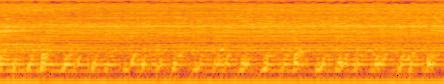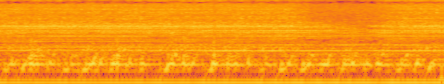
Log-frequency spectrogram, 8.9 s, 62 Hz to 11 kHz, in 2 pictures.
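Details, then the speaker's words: Vintage restored-then-repaired outboard, Monday start test after the fuel valve was opened with the engine already primed; old two-stroke buzzing at a steady pace with an even, crisp firing pattern and no misses; 5-minute run done; runs properly. "Watch your start right up. Just going to put it on start and motor runs perfect."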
